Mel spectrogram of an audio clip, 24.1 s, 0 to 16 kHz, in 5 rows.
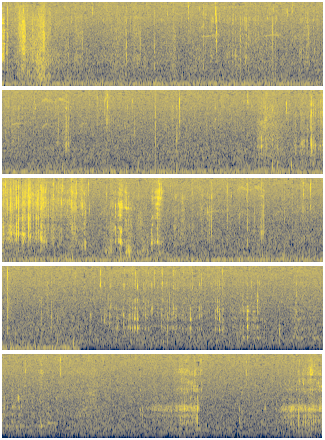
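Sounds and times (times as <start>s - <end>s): crunching and crackling: 0.0s - 18.3s.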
